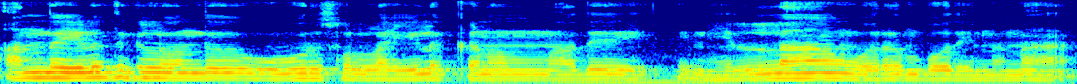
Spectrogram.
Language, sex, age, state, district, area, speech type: Tamil, male, 45-60, Tamil Nadu, Tiruppur, rural, spontaneous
